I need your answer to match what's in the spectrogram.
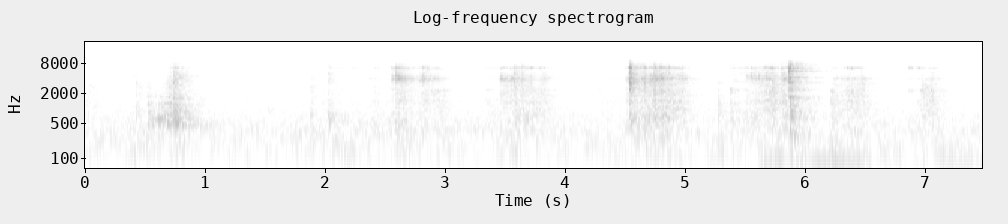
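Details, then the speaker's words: Car's 10-bolt rear axle, axle turned by hand: slow irregular scraping clunks and gritty grinding; differential cross pin broken with a hole in it. "Well, something is very not happy. Without it in the air and able to rotate it, I can't tell you what it is, but I can tell you that no good."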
